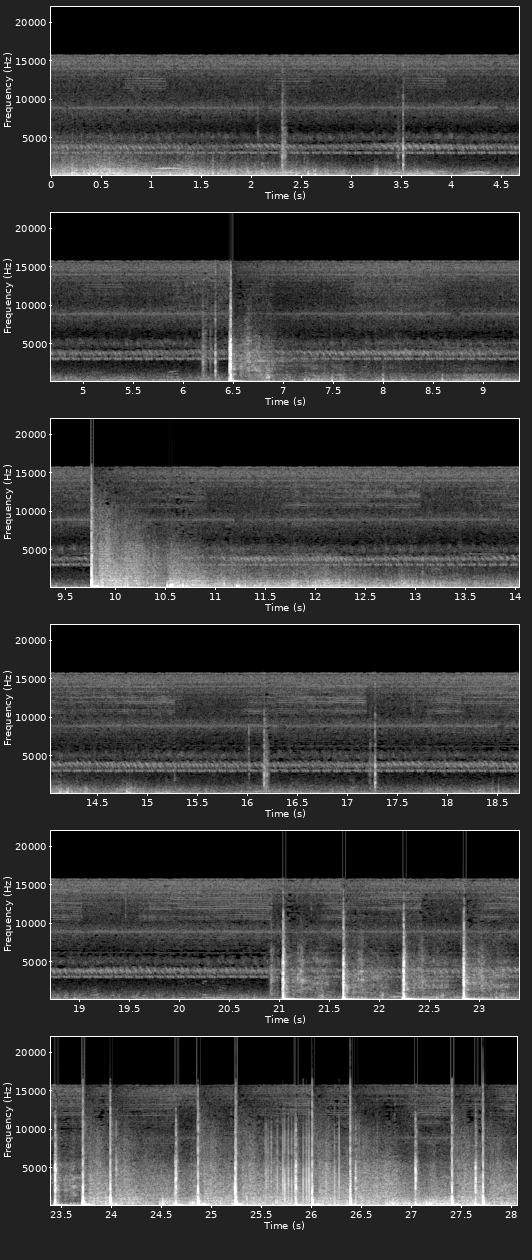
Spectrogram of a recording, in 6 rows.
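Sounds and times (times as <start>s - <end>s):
faint firework pops: 0.0s - 3.9s, 6.2s - 8.8s, 9.8s - 11.4s, 20.9s - 28.0s
firework shells bursting: 20.9s - 28.0s.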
